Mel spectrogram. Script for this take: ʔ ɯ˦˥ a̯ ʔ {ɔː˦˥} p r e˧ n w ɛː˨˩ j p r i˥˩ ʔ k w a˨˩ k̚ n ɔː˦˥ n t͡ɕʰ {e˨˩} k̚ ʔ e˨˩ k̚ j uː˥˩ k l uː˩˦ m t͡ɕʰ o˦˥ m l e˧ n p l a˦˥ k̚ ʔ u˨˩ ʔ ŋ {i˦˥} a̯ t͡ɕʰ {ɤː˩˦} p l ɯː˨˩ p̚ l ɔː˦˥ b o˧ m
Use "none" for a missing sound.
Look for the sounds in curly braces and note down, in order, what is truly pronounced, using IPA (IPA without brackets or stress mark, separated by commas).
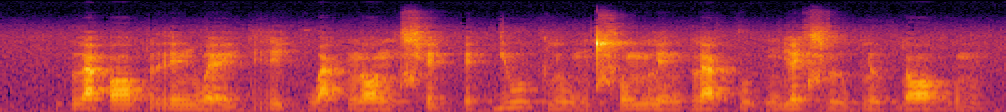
ɔː˦˥, e˦˥, i˦˥, ɯː˩˦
